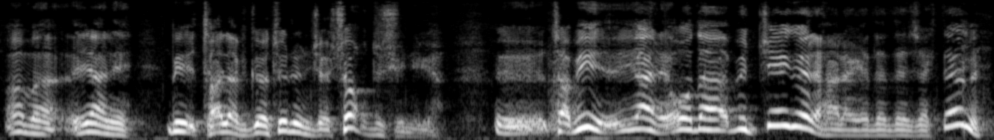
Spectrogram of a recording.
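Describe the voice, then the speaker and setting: A courteous village headman with a gravelly, fairly high voice. He speaks politely and folksily in radio play style, with lively pitch. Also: normal speed, heavily acted. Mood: friendly, polite.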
